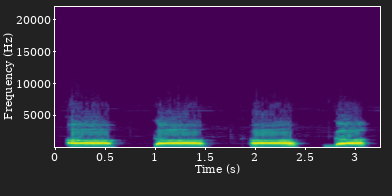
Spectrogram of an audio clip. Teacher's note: क ख ग घ ङ ह अ, इन सबको बोलने के समय हमारी हवा सीधी गले से टकरा के सीधी बाहर आ रही है, इसका हमें स्पष्ट एहसास होता है। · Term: कंठ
